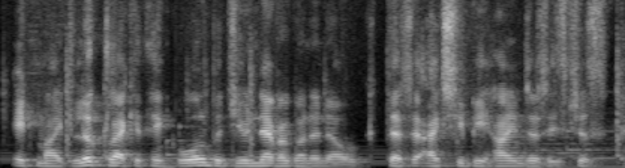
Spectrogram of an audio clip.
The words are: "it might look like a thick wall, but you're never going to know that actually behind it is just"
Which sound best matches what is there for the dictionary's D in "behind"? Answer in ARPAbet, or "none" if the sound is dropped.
D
